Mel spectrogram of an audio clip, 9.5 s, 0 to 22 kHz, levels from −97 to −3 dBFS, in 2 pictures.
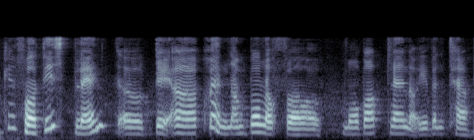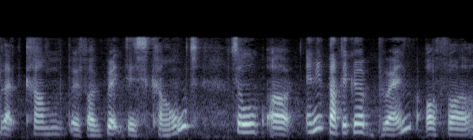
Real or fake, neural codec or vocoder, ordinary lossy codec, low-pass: fake; codec, 16 kHz in and 24 kHz out, 1.1 kbps, FireRedTTS-2 codec; none; 7.2 kHz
